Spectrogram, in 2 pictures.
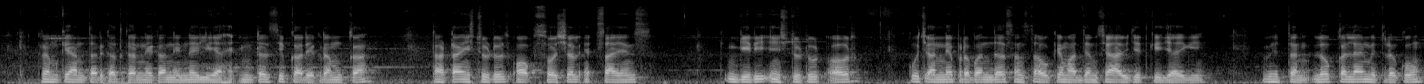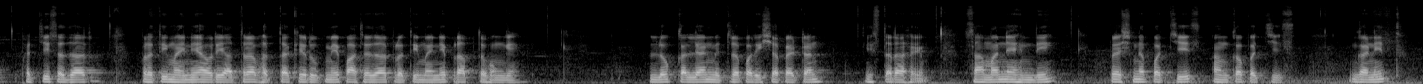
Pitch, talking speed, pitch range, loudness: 110 Hz, 135 wpm, 105-115 Hz, -23 LUFS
